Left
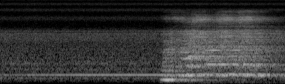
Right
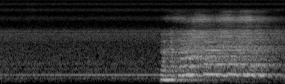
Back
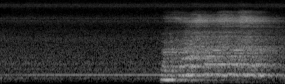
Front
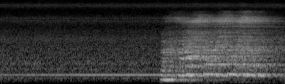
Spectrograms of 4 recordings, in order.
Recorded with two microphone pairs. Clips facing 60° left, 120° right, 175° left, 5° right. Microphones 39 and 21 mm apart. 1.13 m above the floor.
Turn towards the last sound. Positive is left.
turn(degrees=-60)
